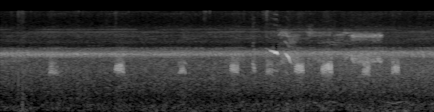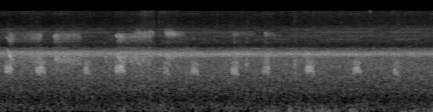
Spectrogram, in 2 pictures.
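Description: Short, harsh bird calls repeated about once a second over a steady high-pitched insect drone, with a brief falling whistle about four seconds in.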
